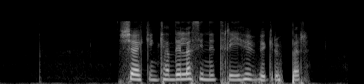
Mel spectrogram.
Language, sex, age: Swedish, female, 30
